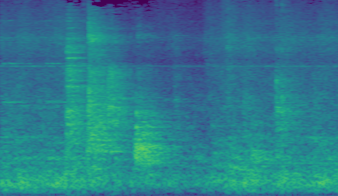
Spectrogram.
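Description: A few short rustling noises and a thump from a person shifting position on a gym mat, about a second in, over steady room noise.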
